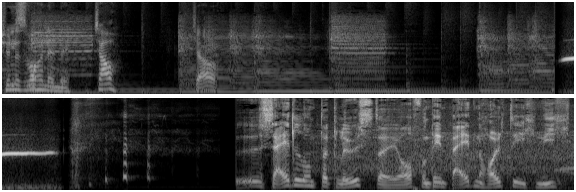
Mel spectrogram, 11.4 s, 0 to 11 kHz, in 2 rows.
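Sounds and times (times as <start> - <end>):
speech: 0.0 - 1.2, 1.9 - 2.4, 8.3 - 11.4
loud shrill referee's whistle blast: 5.6 - 6.3
laughter: 6.4 - 7.8.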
